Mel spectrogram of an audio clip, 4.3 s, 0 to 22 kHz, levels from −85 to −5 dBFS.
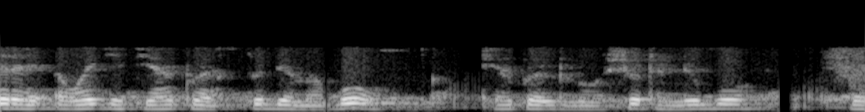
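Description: The whole clip sounds narrow and grainy, with a granular hiss under the speech, scratchy s sounds, and nothing above about 3.6 kHz or below about 200 Hz. This is the Bluetooth CVSD headset codec, which fits a 64 kbps link. Its one-bit, adaptive-step coding cannot keep up with fast, loud changes.

Just after "ewaki tiatua studio", from 1.62 to 1.65 s, there is a brief abrupt hole of about 15 ms. A longer 60 ms gap follows from 3.89 to 3.98 s. Both are unconcealed Bluetooth headset packet loss: a couple of packets, then several, were dropped between headset and phone, and nothing filled them in.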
